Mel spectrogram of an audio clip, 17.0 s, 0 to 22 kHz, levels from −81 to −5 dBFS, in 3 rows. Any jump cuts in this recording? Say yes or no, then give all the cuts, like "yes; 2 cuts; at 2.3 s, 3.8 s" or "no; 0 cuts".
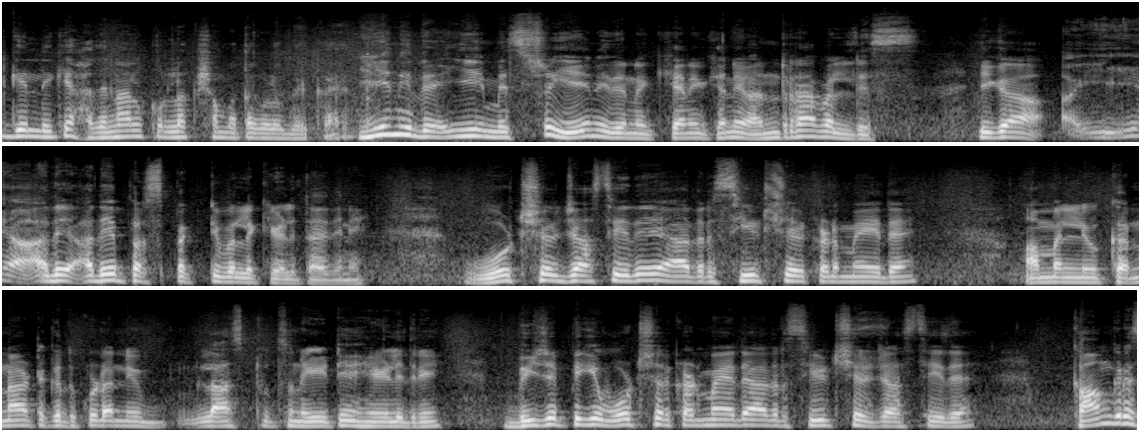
no; 0 cuts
